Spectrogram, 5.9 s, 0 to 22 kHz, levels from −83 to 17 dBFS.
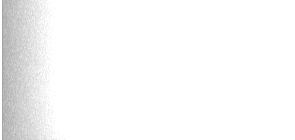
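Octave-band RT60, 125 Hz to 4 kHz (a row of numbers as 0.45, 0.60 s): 2.5, 2.4, 2.3, 2.2, 2.1, 2.0 s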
